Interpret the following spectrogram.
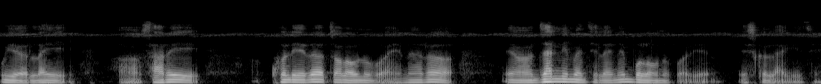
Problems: constant background noise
